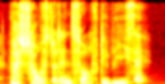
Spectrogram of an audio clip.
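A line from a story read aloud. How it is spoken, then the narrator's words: Laughing. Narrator (German): lacht Huberto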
